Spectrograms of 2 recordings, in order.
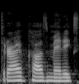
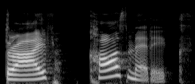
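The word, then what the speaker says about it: Thrive Causemetics: off listen to me it's spelled a little differently yes it's cos like a cause for a good cause that's thrive cosmetics dot com slash bravado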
